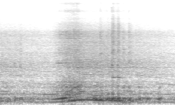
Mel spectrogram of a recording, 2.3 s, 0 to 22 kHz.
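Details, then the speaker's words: MK4 VW Golf GTI 2.0 8v petrol (AQY), 92,000 miles, just started after crank sensor replaced to fix crank-no-start: smooth rise and fall of revs, deep loud exhaust note, no knocks or misfires; engine running fine. "crank center easy fix i won't run it too much it's just started up the lights work the engine sounds good"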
